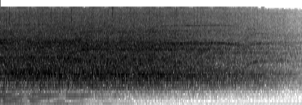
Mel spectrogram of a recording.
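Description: Closing music of a trailer with concert crowd cheering over it; the music's low notes die away in the first two seconds and the cheering fades out steadily over the rest.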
